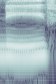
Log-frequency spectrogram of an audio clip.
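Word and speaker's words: Niamh: the babies like that the name Neeve it's spelled like n it's n i a m b h isn't it yeah Nim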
